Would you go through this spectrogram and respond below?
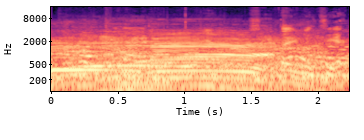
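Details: Small bull calves at a cattle market in Comilla, Bangladesh, on 6 January 2025, being bought by a farmer. One steady, fairly high, harmonic-rich moo holds for about two seconds. Market voices and faint background music come through toward the end.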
